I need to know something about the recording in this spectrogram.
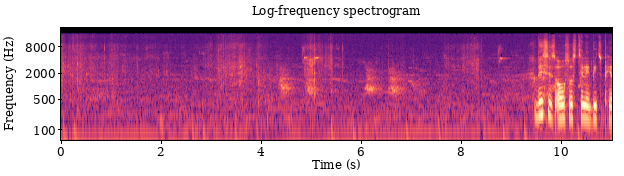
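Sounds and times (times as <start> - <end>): leaves rustling: 0.0 - 5.8, 7.6 - 8.6.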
